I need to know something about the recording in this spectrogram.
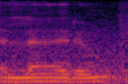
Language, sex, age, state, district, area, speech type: Malayalam, male, 30-45, Kerala, Kasaragod, rural, spontaneous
